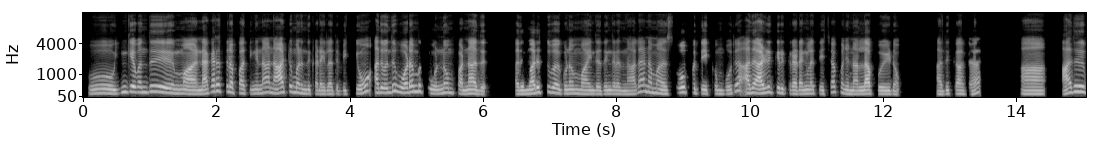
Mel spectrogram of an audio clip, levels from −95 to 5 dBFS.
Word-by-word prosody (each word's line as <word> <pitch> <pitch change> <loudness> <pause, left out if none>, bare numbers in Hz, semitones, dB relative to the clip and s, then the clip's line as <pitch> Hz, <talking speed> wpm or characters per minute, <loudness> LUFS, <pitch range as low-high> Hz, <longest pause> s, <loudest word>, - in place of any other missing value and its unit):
ஓ! - - -2 0.4
இங்கே 235 +1 +2
வந்து 225 +2 -1 0.4
ம 170 - +1 0.3
நகரத்தில 250 +7 +1
பார்த்தீங்கன்னா, 175 +2 -2
நாட்டு 220 +6 +4
மருந்து 175 -5 -1
கடையில 150 0 -2
அது 150 - -10
விக்கும். 175 - -2
அது 200 - +2
வந்து 205 +7 0
உடம்புக்கு 245 +5 +1
ஒண்ணும் 195 +5 -2
பண்ணாது. 160 -2 +2 0.5
அது 150 - +2
மருத்துவ 215 +3 +2
குணம் 170 0 0
வாய்ந்ததுங்கிறதுனால, 150 -1 -2 0.2
நம்ம 195 -5 -1 0.2
சோப்பு 215 0 -1
தேய்க்கும்போது 160 -1 -3 0.2
அது 190 +2 +2
அழுக்கு 205 +2 +1
இருக்கிற 170 -4 -4
இடங்கள்ல 165 +1 0
தேய்ச்சா 155 +10 -4
கொஞ்சம் 160 -7 -1
நல்லா 150 +2 +5
போயிடும். 145 -1 -1 0.6
அதுக்காக 155 +1 -4 0.9
அ - - +1 0.6
அது 235 +4 +1
170 Hz, 135 wpm, -23 LUFS, 155-205 Hz, 0.9 s, நல்லா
